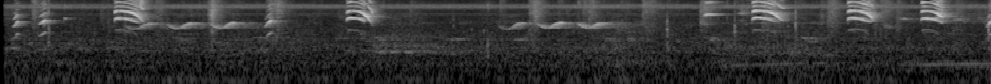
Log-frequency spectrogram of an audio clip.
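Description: A robin sings high, thin, varied phrases of quick wavering trills and sharp downslurred notes, given in bursts every second or so, over a faint steady hiss.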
